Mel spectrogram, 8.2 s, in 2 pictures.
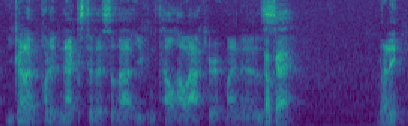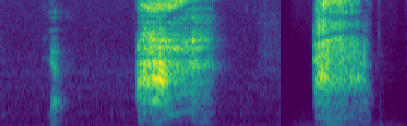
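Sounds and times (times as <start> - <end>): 
speech: 0.2 - 3.1, 3.8 - 4.8
person imitating a zombie scream: 5.4 - 6.3, 7.2 - 7.9.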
